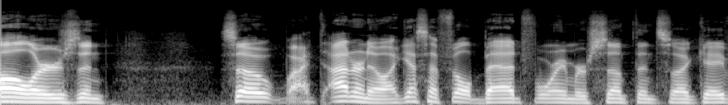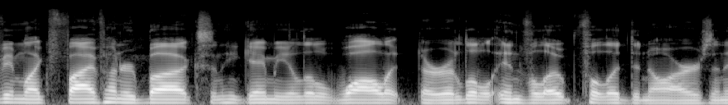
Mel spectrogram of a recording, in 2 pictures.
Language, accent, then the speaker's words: English; San Angelo, Texas, United States; I grew up in San Angelo, Texas, and that's out in West Texas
